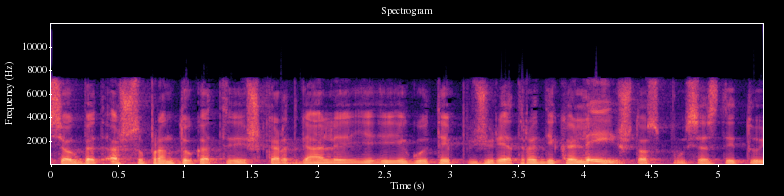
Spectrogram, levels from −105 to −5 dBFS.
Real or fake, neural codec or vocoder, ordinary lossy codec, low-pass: real; none; AAC, 64 kbps; 7.2 kHz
